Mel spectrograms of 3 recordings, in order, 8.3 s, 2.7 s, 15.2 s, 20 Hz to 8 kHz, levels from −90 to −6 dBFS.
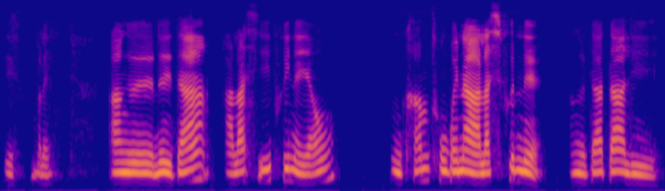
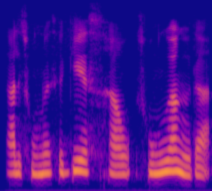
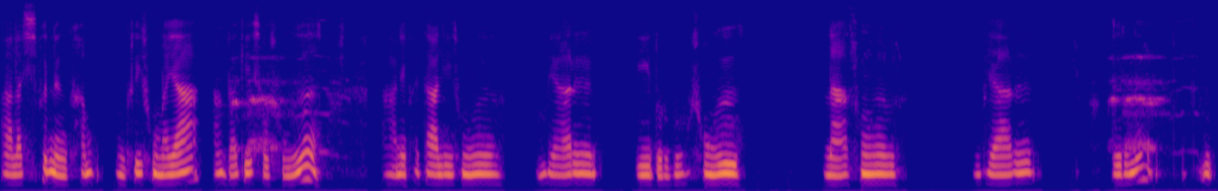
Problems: constant background noise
